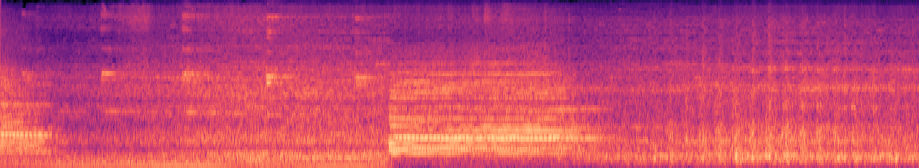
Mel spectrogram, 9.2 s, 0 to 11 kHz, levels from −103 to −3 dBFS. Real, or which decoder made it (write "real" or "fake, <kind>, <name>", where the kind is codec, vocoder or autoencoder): real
